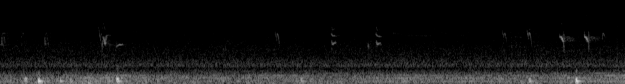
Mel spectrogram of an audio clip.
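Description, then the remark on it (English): A male bird chitters in short, scattered high chirps as it flies down toward a bird-catching net, over a constant low rumble broken by a few dull thumps. No one speaks. “Another male is chittering on his way down and he has caught an orange one, bright orange.”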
